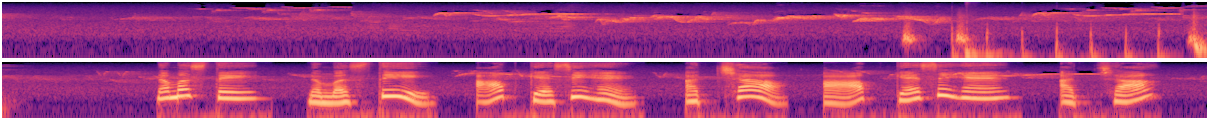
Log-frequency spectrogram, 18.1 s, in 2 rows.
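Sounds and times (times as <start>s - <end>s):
outdoor hiss: 0.0s - 4.0s, 7.2s - 18.0s
small birds chirping: 6.4s - 18.0s
low thumps: 7.1s - 9.1s.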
